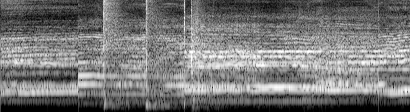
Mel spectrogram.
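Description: Several men's voices chanting together in long, held tones, with a few sharp clacks about one to two seconds in.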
